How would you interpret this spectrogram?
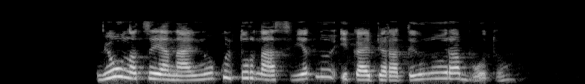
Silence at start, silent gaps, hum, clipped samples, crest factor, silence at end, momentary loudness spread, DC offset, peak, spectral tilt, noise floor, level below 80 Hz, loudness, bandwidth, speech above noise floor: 0.95 s; none; none; under 0.1%; 16 dB; 0.75 s; 10 LU; under 0.1%; 0 dBFS; -5 dB/octave; -86 dBFS; -62 dBFS; -16 LUFS; 8 kHz; 71 dB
